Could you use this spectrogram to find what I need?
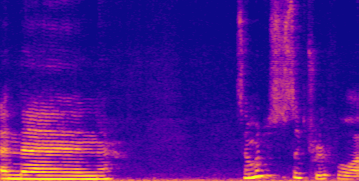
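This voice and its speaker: Audible room echo and noticeable background noise fill the recording. A woman of medium pitch speaks with an American accent. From South Jersey. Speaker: podcast co-host. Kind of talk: casual chat.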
